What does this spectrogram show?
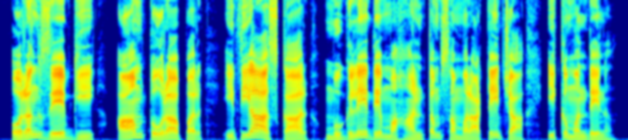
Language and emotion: Dogri, neutral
